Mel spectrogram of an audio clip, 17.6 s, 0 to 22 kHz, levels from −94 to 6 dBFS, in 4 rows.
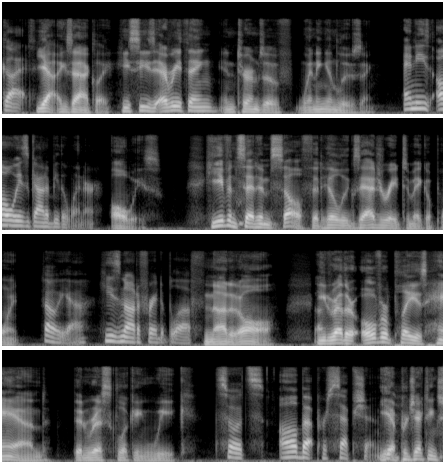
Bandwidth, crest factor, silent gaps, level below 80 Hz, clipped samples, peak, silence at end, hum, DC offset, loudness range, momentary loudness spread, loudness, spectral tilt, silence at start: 12 kHz; 20 dB; none; -42 dBFS; under 0.1%; -4 dBFS; 0 s; none; under 0.1%; 4 LU; 14 LU; -23 LUFS; -5 dB/octave; 0 s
